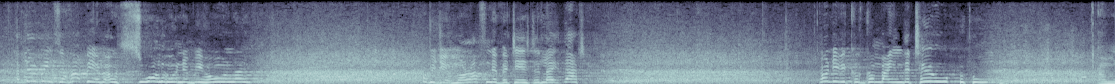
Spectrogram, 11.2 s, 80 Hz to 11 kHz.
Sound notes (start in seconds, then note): 2.9 audience laughing; 6.5 audience laughing; 10.4 laughing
